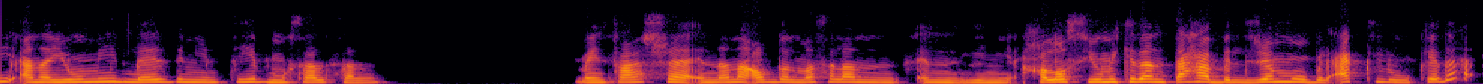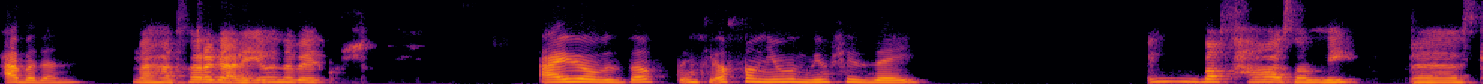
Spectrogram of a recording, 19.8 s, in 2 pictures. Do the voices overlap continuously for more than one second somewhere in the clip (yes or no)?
no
